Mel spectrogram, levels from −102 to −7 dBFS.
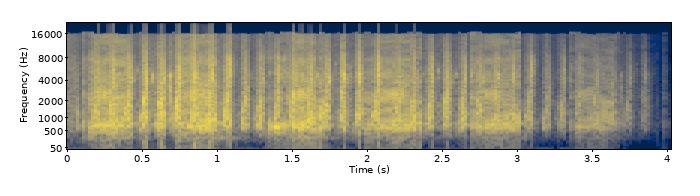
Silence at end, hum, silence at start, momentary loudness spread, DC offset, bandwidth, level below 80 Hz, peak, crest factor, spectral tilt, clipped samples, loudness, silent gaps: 0.15 s; none; 0 s; 18 LU; under 0.1%; over 20 kHz; -56 dBFS; 0 dBFS; 14 dB; 2 dB/octave; 0.3%; -11 LUFS; none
